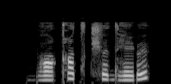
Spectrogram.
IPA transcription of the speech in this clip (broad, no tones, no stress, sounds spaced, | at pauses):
bʱ ɒ qʰ a t͡s t͡ʃʰ ə dʱ e ɽ ø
